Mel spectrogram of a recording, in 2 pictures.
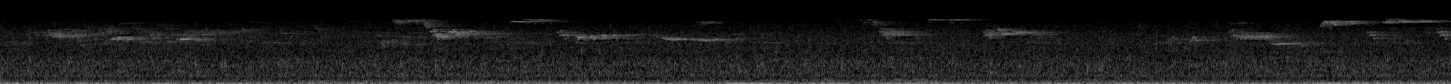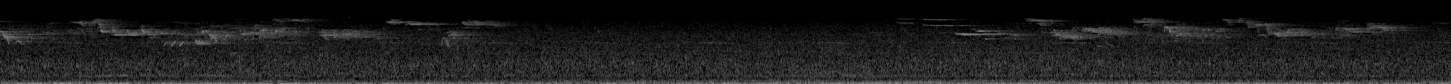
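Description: Outdoor ambience of small birds chirping and calling over a steady low background noise. The chirps come in scattered bursts and are busiest in the middle and again near the end.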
